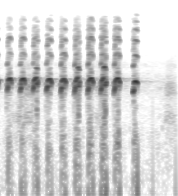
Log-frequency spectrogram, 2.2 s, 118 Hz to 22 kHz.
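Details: Female osprey at a Montana nest chasing an intruder that was not another osprey, 3 August 2016: ten clipped, piping whistles in a quick, even series, then silence.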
